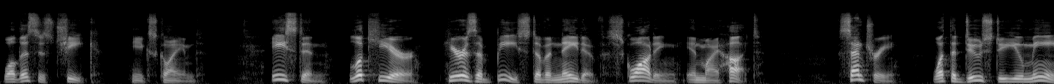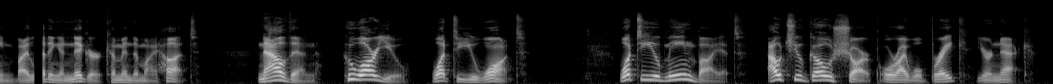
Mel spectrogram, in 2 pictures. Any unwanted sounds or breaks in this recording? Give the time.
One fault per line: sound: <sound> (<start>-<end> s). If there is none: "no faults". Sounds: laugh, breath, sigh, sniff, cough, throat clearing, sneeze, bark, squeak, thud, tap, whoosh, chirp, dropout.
sound: dropout (10.9-11.0 s)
